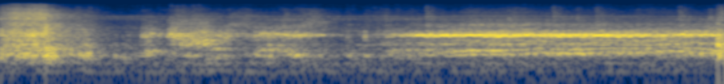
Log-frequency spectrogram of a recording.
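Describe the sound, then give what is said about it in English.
A strange, distorted cow moo sound effect, oddly high and strained, wavering at first and then holding a long, loud, steady tone to the end. “That's a sick cow.”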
